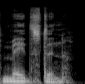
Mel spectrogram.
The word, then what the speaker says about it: Maidstone: So it's pronounced Maidstone. – Yes, Maidstone United.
